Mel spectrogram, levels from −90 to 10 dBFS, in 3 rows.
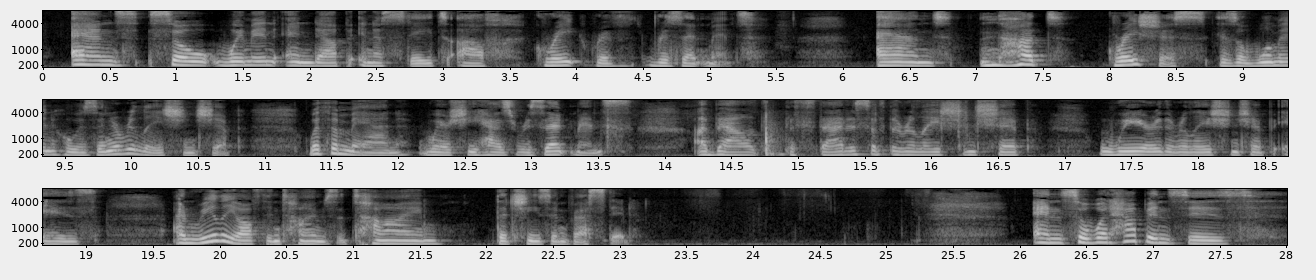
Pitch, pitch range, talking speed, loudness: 165 Hz, 150-190 Hz, 115 wpm, -20 LUFS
